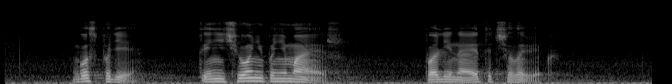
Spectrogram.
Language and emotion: Russian, neutral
